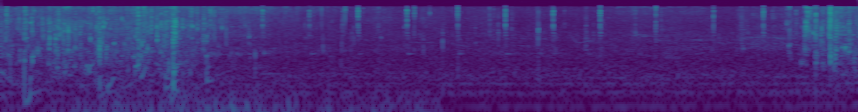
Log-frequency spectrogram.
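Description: A small hooked fish thrashing at the surface of a river, splashing hard for about two seconds. A last splash near the end as it drops back into the water, off the hook.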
